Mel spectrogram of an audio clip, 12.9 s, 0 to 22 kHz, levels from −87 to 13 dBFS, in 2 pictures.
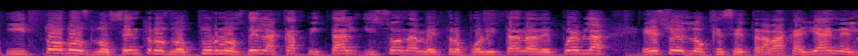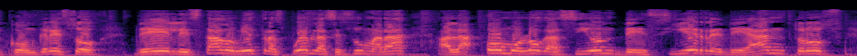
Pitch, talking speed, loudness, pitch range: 190 Hz, 170 wpm, -19 LUFS, 165-215 Hz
